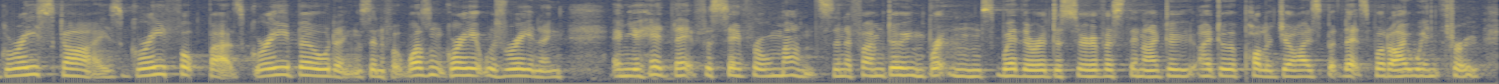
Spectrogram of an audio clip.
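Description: Preaching conversationally, this woman weaves anecdotes into a personal sermon, often repeating words as she restarts a thought. She comes from Scotland but grew up in New Zealand, and her mid-range voice is a little mellow.

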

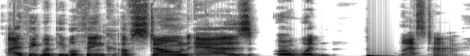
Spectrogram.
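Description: Bright, giggly podcast co-host. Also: mid-range voice, slow pace. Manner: giggly, stumbling over words, playful. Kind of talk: casual podcast chat.

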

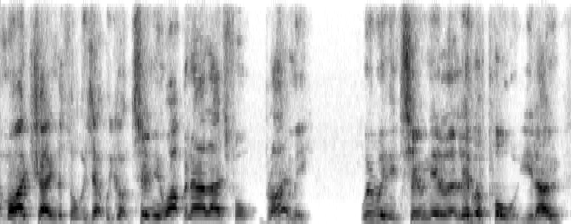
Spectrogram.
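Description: A man chatting casually about football on a podcast, emphatic and full of "you know". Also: a little high. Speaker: podcast co-host.

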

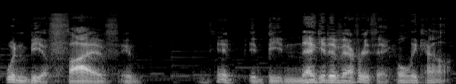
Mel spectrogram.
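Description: Chatty man recapping a sitcom, husky. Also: deep voice, normal speed, faint music behind. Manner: laughs often, chatty and amused. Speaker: podcast host recapping a sitcom. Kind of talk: casual recap.

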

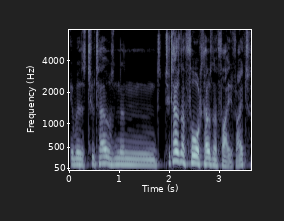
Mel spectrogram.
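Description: Here the Dublin-accented podcast co-host sounds mellow, with a medium pitch and a moderate pace. He spins loose, casual stories and keeps checking in with a "yeah?"

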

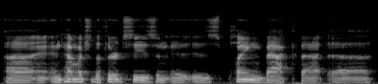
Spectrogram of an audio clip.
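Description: Canadian man, lowish voice, podcast guest, stammery and trailing off. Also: steady tone. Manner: halting, many stammered restarts, trails off softly. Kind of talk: casual chat.

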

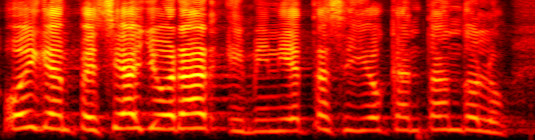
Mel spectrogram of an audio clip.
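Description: An older woman preaching a sermon, emotional, swinging from soft murmurs to loud shouts. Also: high-pitched, steady tone, fast.

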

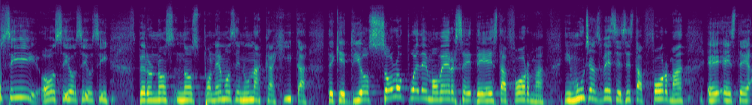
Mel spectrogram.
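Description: A man preaching a sermon to a church congregation, moving between quick bursts and slow, stressed phrases. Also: sits high.

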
